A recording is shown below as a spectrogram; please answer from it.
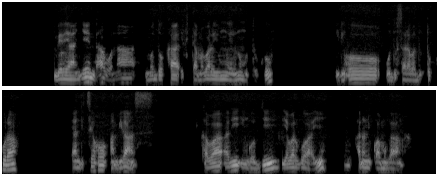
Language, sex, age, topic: Kinyarwanda, male, 50+, government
